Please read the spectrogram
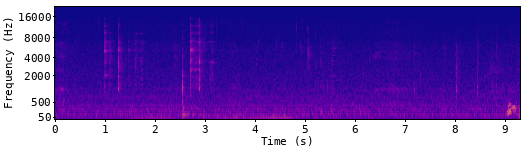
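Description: Metal spoon clinking against a small glass sauce bowl as bone marrow is dipped in sauce: a couple of sharp clinks about a second in, a quick cluster of clinks near three seconds, then a few light taps. A short rising vocal sound comes just before the end.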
